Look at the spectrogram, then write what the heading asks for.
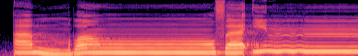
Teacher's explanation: Kemudian di sini ada ikhfa ausat karena ada tanwin fathah yang bertemu dengan huruf fa. Maka tanwin fathahnya dibunyikan samar-samar mau bilang fa sambil ada dengungannya. Jadi saat kita membunyikan tanwin, maka posisi makhraj kita siap-siap ke fa.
